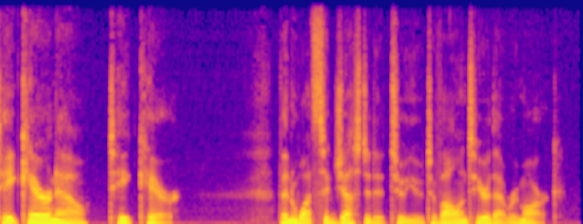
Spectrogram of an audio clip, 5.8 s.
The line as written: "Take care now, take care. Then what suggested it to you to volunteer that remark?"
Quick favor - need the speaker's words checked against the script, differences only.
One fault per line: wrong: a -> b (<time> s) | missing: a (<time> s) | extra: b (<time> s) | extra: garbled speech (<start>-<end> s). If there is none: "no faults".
no faults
